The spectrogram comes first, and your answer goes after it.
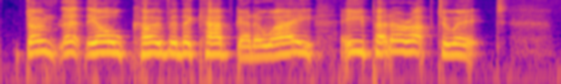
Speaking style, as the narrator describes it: someone else called out

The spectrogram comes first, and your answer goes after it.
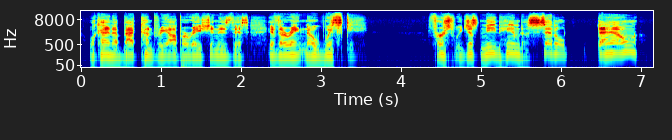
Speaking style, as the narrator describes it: Ruby grunted

